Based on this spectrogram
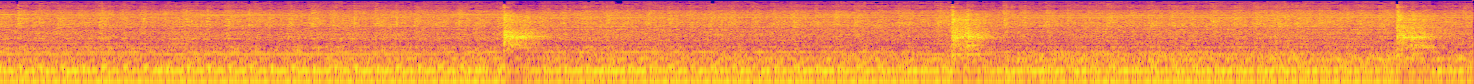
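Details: Engine after replacing spark plugs, ignition wires and coils, cleaning the MAF and replacing leaking cat-back exhaust gaskets; smooth, even idle with steady low hum, no misfire stumble or exhaust ticking; normal idle.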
